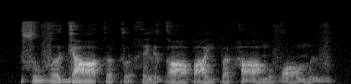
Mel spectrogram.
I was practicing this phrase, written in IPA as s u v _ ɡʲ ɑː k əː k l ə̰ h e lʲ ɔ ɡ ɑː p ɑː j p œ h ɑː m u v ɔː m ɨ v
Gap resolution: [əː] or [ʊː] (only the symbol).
əː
